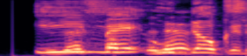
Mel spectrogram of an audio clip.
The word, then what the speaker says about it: Ime Udoka: Did you know that the head coach is it Ime Udoka? – Ime Udoka. That sounds very close.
